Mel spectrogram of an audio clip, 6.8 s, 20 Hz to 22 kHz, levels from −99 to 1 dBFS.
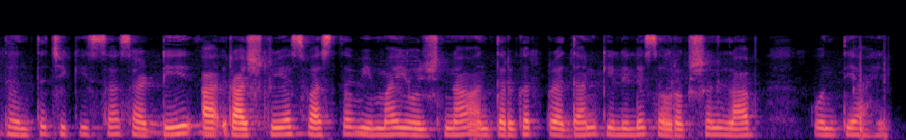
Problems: constant background noise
